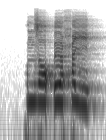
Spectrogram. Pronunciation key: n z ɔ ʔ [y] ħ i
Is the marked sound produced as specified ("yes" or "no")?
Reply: no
